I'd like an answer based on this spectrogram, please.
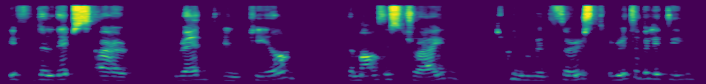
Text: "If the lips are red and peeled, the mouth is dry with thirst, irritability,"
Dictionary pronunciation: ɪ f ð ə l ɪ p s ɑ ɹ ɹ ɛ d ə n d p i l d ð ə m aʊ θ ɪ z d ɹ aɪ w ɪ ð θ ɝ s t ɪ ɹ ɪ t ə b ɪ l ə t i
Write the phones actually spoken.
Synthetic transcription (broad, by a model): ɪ f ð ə l ɪ p s ɑ ɹ ɹ ɛ d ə n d p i l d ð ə m aʊ θ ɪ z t ɹ aɪ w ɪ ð θ ɝ s t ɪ ɹ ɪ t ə b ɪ l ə t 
